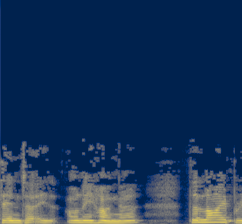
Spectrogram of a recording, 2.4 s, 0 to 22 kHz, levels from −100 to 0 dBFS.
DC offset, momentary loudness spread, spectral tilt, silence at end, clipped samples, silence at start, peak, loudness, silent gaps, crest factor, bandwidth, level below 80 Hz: under 0.1%; 8 LU; -7.5 dB/octave; 0 s; under 0.1%; 0 s; -4 dBFS; -19 LUFS; none; 14 dB; 8.2 kHz; -56 dBFS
